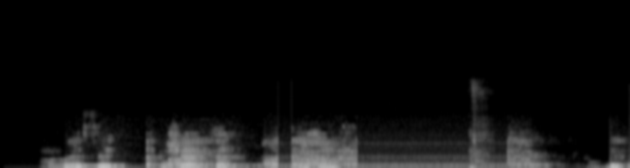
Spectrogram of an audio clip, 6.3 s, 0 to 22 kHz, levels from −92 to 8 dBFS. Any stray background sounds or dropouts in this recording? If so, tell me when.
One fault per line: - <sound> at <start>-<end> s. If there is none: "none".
- dropout at 2.8-2.9 s
- cough at 4.7-5.0 s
